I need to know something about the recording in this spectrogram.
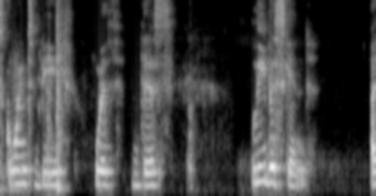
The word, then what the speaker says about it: Liebeskind: It's going to be with this Liebeskind. I said it right. Liebeskind.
